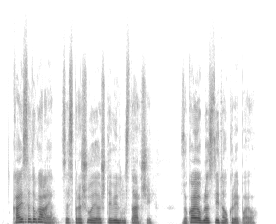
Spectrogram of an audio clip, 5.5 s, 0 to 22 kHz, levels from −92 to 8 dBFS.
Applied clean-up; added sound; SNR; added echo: neural mask model DeepFilterNet 3.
